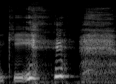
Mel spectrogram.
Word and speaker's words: Quay: got some prescription glasses a key or Quay whatever I think it's key key my sister gets mad at me when I mispronounce koi or when I say Quay it's actually key but I love their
